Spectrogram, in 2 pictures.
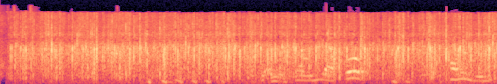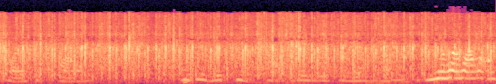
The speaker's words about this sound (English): But uh, let's let's of course uh, give our sponsors an applause, the well deserved applause. Here we have the applause.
